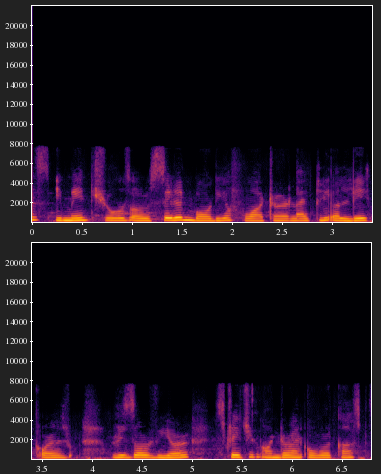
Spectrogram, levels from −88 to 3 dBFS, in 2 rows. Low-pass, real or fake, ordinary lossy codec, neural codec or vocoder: none; fake; none; codec, 16 kHz, 2 kbps, X-Codec, HuBERT features, trained on general audio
